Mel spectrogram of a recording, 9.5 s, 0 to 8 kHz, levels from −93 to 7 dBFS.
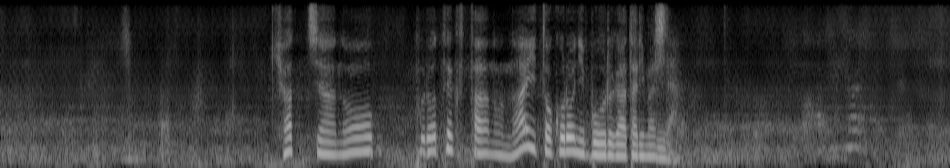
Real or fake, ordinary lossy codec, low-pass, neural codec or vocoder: fake; none; 7.2 kHz; codec, 24 kHz, 0.9 kbps, DualCodec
